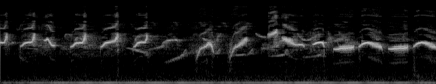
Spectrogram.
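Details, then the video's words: A common nightingale sings a quick run of varied, slurred whistles, about three notes a second, ending in longer, steadier whistled notes, over a low hum. "Singing nightingale. amazing bird song"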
